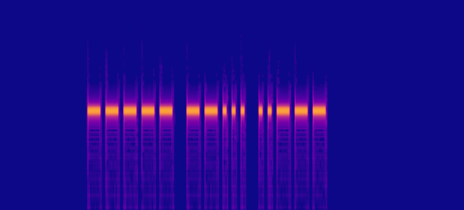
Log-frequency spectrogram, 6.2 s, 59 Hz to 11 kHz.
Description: Morse code, heard as a keyed tone, about 20 wpm, 700 Hz. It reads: 072
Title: Three Letter-Number Combinations - 20wpm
